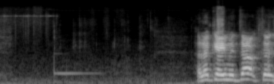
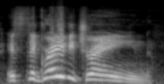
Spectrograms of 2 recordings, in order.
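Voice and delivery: slow, high, loud proclamation; drawn-out gleeful announcement; excited; 8 semitones higher, 9 dB louder, much slower than usual. Real, not acted. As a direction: stretch it out, thrilled with the haul. Excited over game loot.

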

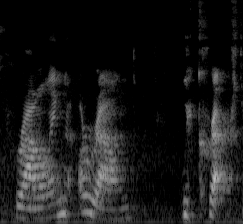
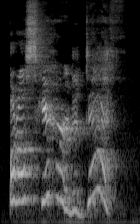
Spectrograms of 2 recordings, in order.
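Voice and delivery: alarmed; 13 semitones higher, 5 dB louder than usual. A narrator's reading. Child worries about pouncing.

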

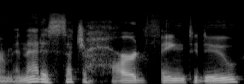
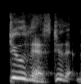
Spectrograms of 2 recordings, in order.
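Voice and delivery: much higher, louder nagging orders; bossy mother; 6 dB louder than usual. Retold or imitated. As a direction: rattle off commands like a pushy mom.

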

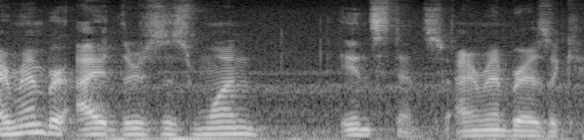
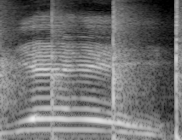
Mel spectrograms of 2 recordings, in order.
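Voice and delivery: high, loud drawn-out yay; exaggerated celebratory whoop; mock cheer; 12 semitones higher, 5 dB louder than usual. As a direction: cheer for yourself like a one-person crowd. Cheers his return to podcasting.

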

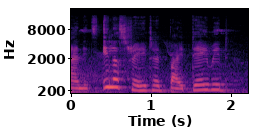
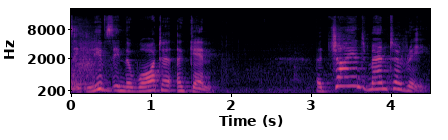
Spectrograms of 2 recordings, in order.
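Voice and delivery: ordinary delivery

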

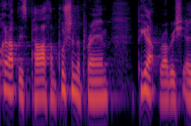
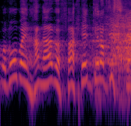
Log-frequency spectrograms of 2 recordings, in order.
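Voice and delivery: higher and louder, jeering at him on the landing; heckling a friend telling his Everest story, higher, louder jeer; mock heckling shout; 10 semitones higher, 4 dB louder than usual. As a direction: yell it like a heckler at a bad speech. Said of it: "I was like".

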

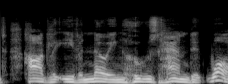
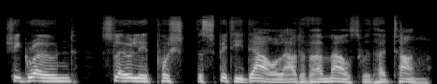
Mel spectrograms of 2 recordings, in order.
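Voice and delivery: ordinary delivery

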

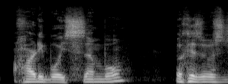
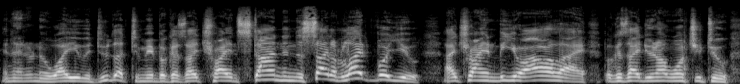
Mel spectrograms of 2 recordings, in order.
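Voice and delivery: theatrical high pompous voice, then a shout; Broken Matt voice; 4 semitones higher, 3 dB louder than usual. Acted. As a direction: overblown villain, ending in a screamed word. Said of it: "summon the spirit once more of broken Matt".

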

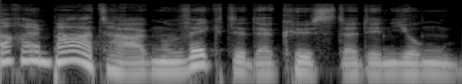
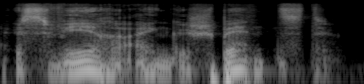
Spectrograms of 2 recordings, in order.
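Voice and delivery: usual speaking voice

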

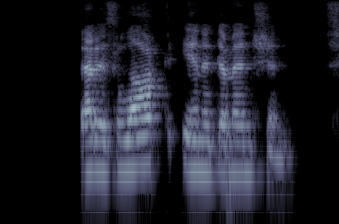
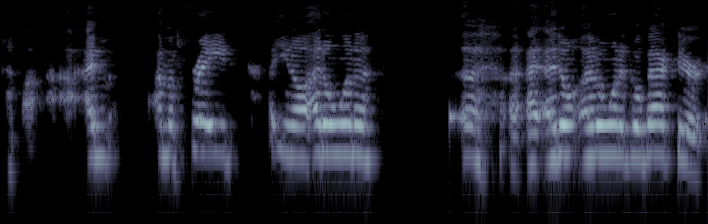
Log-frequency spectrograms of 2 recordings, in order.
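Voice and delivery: higher, stammering, acted fear; imitated scared woman; 6 semitones higher than usual. Minister retelling a scared part's plea, imitated fear. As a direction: haltingly mimic someone too afraid to return. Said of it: "she's afraid, she's scared".

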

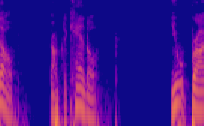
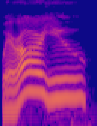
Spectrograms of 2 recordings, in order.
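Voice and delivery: higher, slow call across the room; 11 semitones higher, 3 dB louder, much slower than usual. A narrator's reading. Narrator calls out looking for the detective, slow. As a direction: stretch it out, searching. Calling through empty room.

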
